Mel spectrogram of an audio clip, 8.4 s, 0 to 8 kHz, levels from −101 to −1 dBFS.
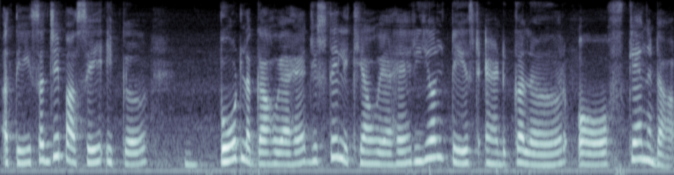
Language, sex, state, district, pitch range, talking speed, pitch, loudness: Punjabi, female, Punjab, Kapurthala, 195-240 Hz, 140 wpm, 215 Hz, -19 LUFS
